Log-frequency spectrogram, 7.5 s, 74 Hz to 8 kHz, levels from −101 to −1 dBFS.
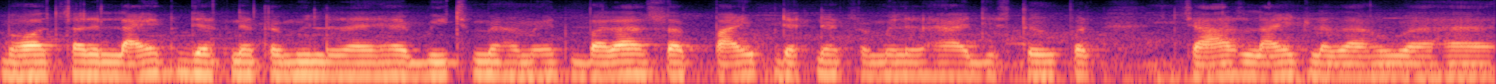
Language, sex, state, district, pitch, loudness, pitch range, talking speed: Hindi, male, Bihar, West Champaran, 125 Hz, -18 LUFS, 120-130 Hz, 210 wpm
